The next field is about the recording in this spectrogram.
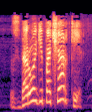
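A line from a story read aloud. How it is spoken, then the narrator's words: Cheerful shout. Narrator (Russian): весело крикнула Авдотья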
